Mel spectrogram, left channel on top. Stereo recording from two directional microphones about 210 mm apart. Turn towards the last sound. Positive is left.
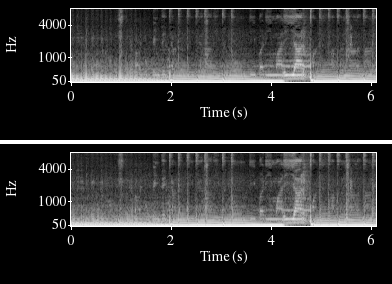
turn(degrees=35)  # may be behind; listen again after turning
